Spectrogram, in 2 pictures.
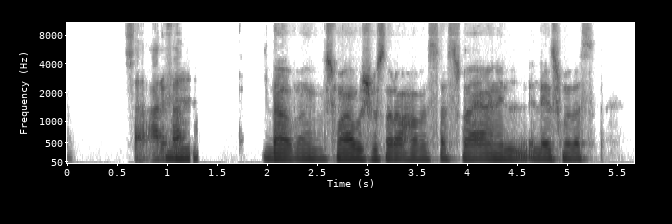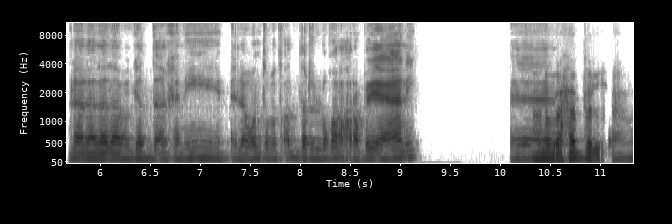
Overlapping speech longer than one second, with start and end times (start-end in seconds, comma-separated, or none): none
